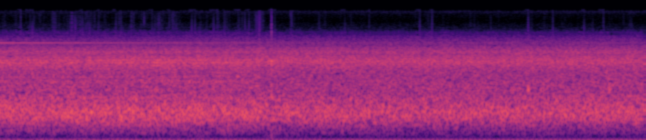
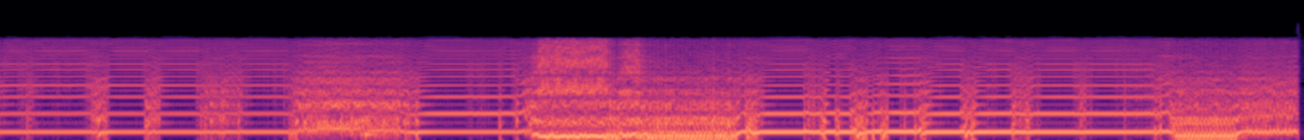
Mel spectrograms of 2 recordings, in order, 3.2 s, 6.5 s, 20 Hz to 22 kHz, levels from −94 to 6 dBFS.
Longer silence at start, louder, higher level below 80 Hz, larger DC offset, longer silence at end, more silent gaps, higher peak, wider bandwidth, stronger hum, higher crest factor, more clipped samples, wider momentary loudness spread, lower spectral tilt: about the same, 0 s vs 0 s; second, -26 LUFS vs -18 LUFS; second, -62 dBFS vs -32 dBFS; first, 0.3% vs under 0.1%; about the same, 0 s vs 0 s; neither; second, -14 dBFS vs -8 dBFS; first, 17 kHz vs 7.4 kHz; neither; about the same, 14 dB vs 10 dB; neither; second, 2 LU vs 8 LU; second, 1 dB/octave vs -6 dB/octave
